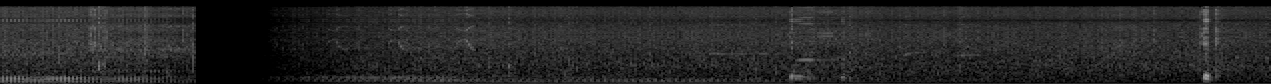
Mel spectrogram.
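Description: A steady low hum, like a distant motor, that drops out briefly about two seconds in and fades back. Faint short high chirps sound over it, with a soft thump near the end.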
